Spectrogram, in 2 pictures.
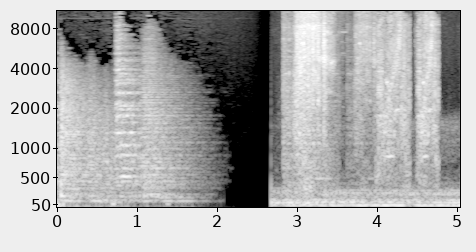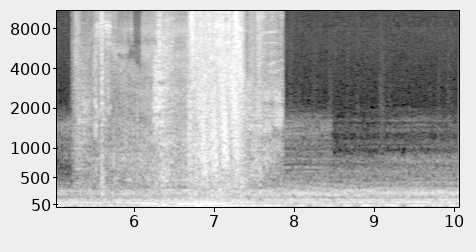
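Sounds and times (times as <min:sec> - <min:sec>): low rumble: 0:04.8 - 0:10.0.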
